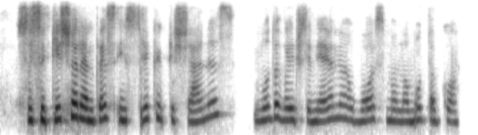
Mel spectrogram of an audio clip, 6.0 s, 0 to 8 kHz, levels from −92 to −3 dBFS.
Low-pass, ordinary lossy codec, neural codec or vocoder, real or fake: 7.2 kHz; Opus, 32 kbps; codec, 24 kHz, 1.5 kbps, HILCodec; fake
